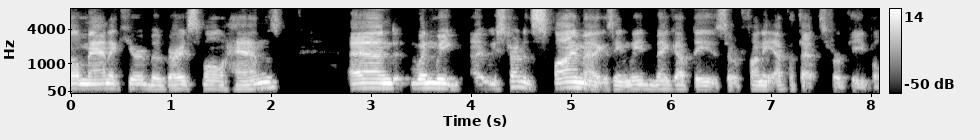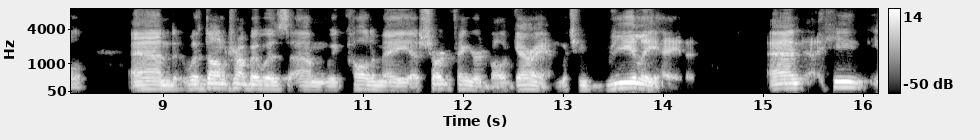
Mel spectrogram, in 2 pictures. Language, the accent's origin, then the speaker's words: English; Ottawa, Ontario, Canada; I grew up in Ottawa in Canada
